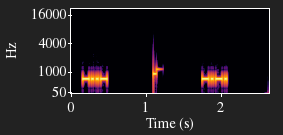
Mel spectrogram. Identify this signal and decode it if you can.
Morse code, heard as a keyed tone, about 40 wpm, 700 Hz. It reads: X C
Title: Single Letter-Number Alt - Rapid-Fire 40wpm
